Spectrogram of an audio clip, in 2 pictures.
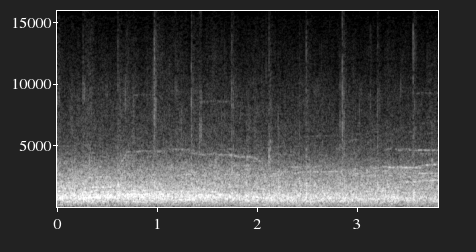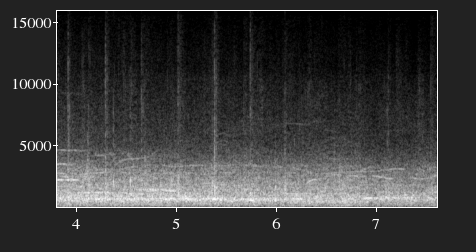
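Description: A Real Cricket 22 video game crowd applauding a batter's fifty: a dense, steady wash of clapping and cheering from a stadium audience that holds evenly for several seconds with no individual voices.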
